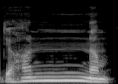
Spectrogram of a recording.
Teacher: हा की पेश को नहीं खींचेंगे। जहन्नम, नून पे गुन्ना किया जाएगा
